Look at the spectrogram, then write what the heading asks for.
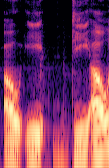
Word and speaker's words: Oedo: I've been saying Odio Tai for the longest time, and no one's ever corrected me, but I've always thought it was spelled O-D-E-O, but now I realize it's spelled O-E-D-O, so it's technically Oedo.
